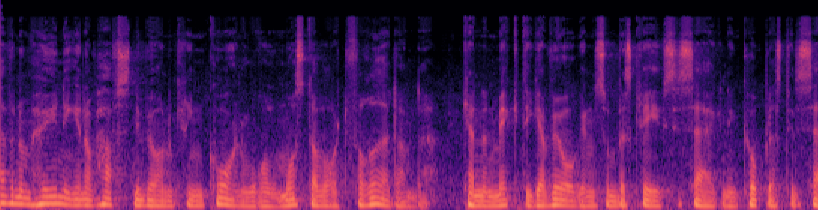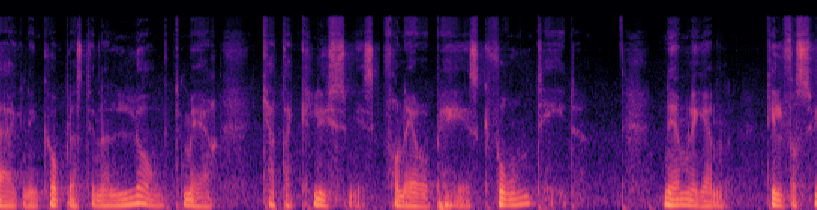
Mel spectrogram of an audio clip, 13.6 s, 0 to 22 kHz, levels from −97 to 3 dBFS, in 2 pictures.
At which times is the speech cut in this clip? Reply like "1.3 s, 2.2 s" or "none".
3.7 s, 6.6 s, 10.0 s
